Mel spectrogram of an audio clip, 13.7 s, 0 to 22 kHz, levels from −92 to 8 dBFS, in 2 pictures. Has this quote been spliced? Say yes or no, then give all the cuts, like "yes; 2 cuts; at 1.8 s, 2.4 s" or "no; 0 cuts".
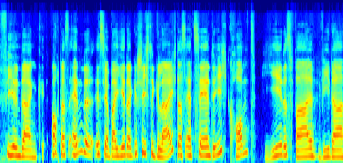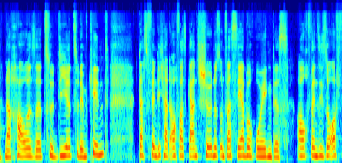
no; 0 cuts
